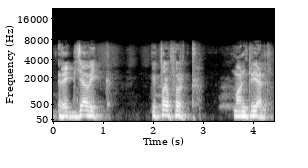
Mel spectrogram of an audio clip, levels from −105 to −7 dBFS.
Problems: constant background noise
